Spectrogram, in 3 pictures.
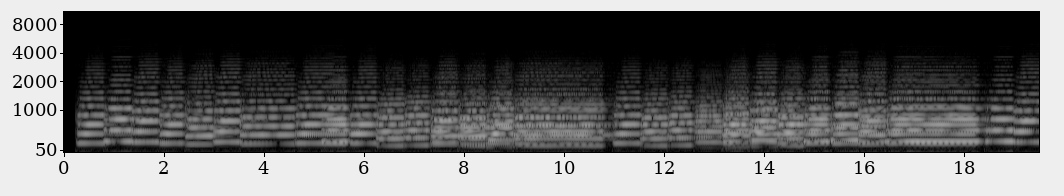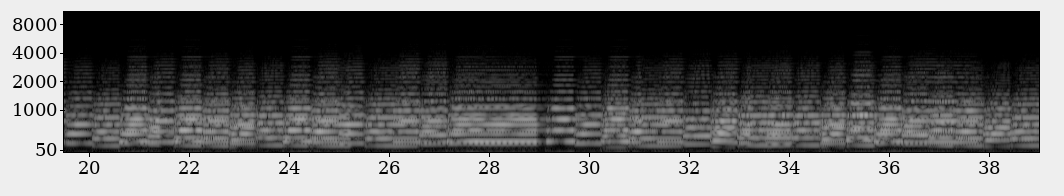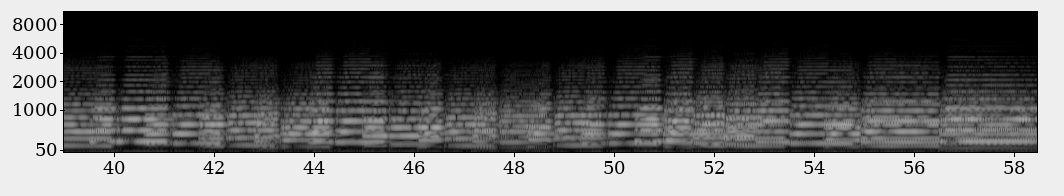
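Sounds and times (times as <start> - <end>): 
small trombone duet in A: 0.2 - 58.4.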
